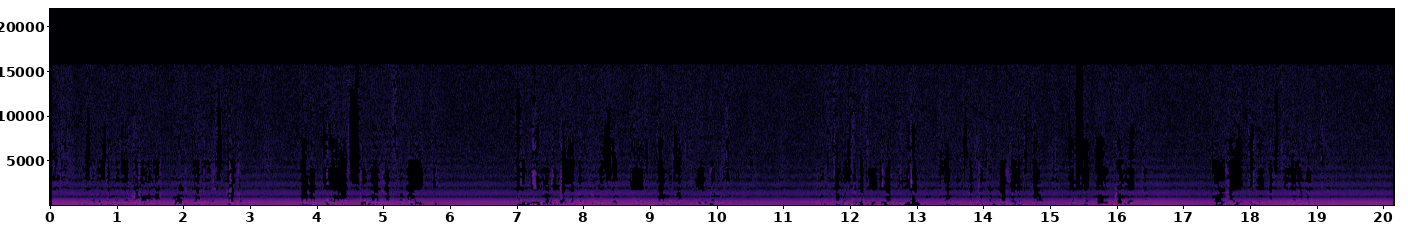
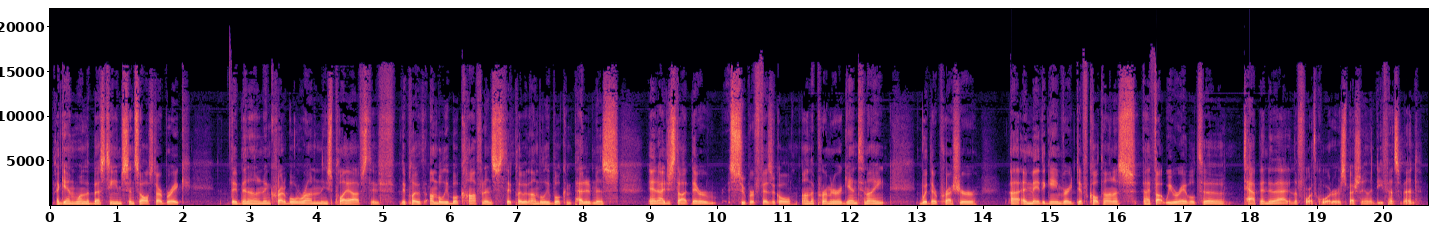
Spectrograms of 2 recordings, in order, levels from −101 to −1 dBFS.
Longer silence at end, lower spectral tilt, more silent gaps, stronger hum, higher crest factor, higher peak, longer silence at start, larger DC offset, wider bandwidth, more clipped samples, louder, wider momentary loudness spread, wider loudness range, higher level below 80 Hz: second, 0 s vs 0.15 s; about the same, -5 dB/octave vs -4.5 dB/octave; neither; neither; about the same, 16 dB vs 18 dB; second, -48 dBFS vs 0 dBFS; about the same, 0 s vs 0.05 s; neither; about the same, 16 kHz vs 16 kHz; neither; second, -64 LUFS vs -19 LUFS; about the same, 3 LU vs 5 LU; about the same, 2 LU vs 1 LU; second, -80 dBFS vs -52 dBFS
